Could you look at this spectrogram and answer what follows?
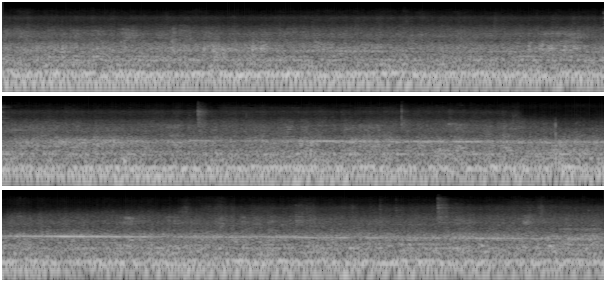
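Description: MTR East Rail line R-Train electric multiple unit running along the line, a steady heavy rumble with a few light clicks. Over the second half a thin whine slowly falls in pitch.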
